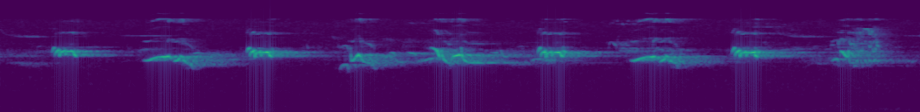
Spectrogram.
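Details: Monk parakeet, a small green South American parrot, nesting and calling in a steady series of harsh, rasping chatter notes, about two per second, in a quiet setting.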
